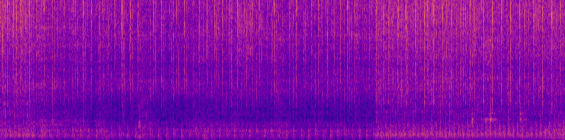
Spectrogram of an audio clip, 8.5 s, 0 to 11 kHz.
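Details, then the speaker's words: 1914 Ernst Plank 114/1 vertical steam engine, hot, after new crank pin, wrist pin and crank shims to reduce side play: soft regular clunk about three a second under even chuffing; slight remaining crank knock, much quieter. "as well as put some shims into the crank assembly just to reduce side play a bit and it does still clunk a little bit when it's hot but it's a lot more quiet and it runs a lot happier than it was before"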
